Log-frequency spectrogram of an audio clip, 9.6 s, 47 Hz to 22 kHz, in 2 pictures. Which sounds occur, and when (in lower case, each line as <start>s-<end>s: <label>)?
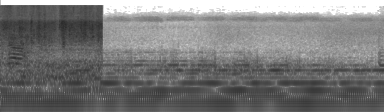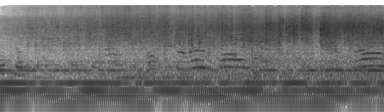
0.0s-0.3s: male speech
0.0s-9.6s: gush
0.0s-9.6s: music
6.6s-8.0s: male speech
9.1s-9.6s: male speech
